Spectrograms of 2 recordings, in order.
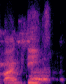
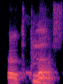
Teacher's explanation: Back is a word, date is another word, but they are together, backdate. So the stress is going to come on the second word, which is the date. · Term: verb compound word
